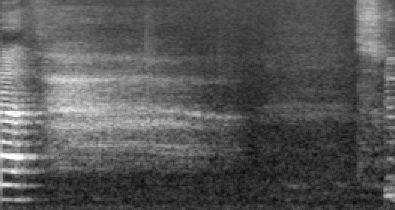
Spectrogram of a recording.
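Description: A full, deep breath taken during a Pilates exercise, a soft breathy rush that starts strong and slowly fades, then a brief second puff of air at the end.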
